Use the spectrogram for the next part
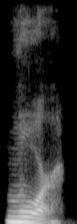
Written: more

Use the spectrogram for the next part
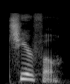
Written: cheerful

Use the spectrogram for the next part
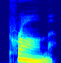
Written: prom

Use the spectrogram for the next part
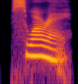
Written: soiree

